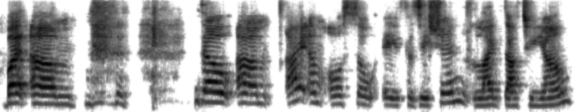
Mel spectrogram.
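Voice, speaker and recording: A woman's voice: a little high, slow pace, fairly bright tone. Middle-aged woman w/ guyanese accent, doctor guest, easygoing and chatty. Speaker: physician guest. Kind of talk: online panel self-introduction.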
